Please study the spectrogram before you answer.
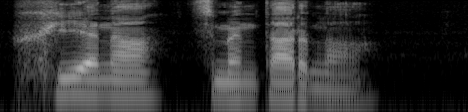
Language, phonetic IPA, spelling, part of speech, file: Polish, [ˈxʲjɛ̃na t͡smɛ̃nˈtarna], hiena cmentarna, noun, Pl-hiena cmentarna.ogg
